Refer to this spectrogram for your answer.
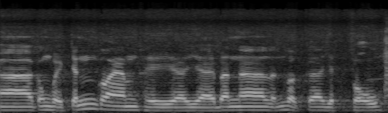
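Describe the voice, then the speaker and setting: Music plays in the background as a man speaks. His pitch is medium and his intonation monotone and flat. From Mekong Delta, southern Vietnam. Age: 30s. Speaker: dating show contestant. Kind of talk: TV dating show self-introduction. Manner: halting, many fillers.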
